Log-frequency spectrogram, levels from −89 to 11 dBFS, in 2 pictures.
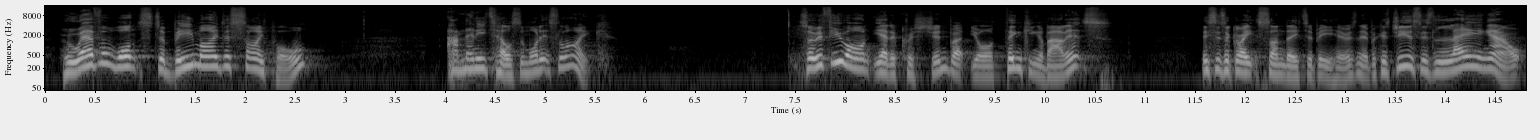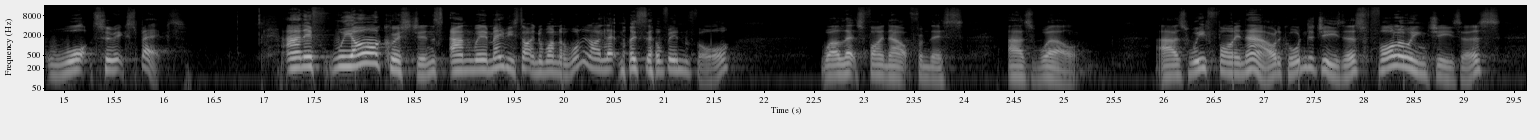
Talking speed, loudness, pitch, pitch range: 160 wpm, -33 LUFS, 165 Hz, 115-195 Hz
